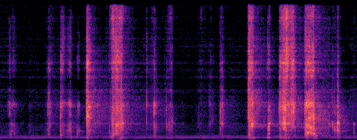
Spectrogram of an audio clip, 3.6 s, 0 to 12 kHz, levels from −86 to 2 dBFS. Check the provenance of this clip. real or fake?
fake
